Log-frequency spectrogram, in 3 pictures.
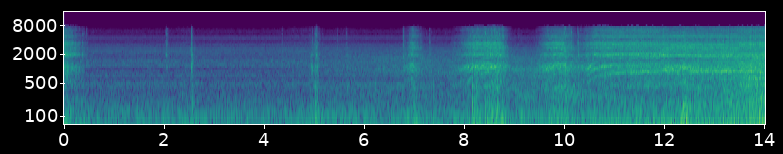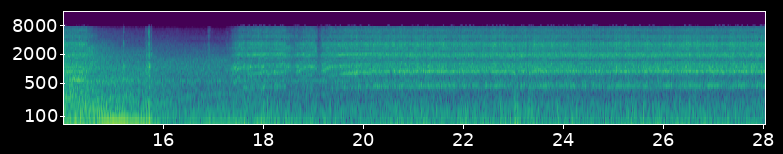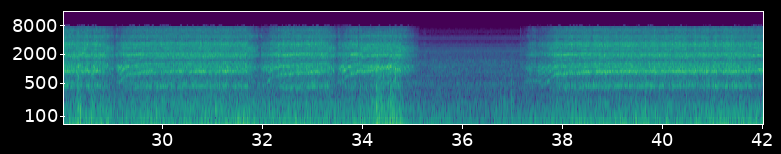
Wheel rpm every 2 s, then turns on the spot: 0, 0, 0, 30, 40, 100, 100, 0, 70, 100, 110, 120, 110, 110, 100, 90, 100, 30, 50, 110, 120.
none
